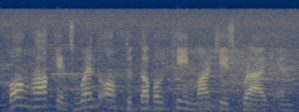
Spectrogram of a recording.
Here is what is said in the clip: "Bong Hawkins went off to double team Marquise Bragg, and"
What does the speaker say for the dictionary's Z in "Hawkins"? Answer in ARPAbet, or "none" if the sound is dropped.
S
